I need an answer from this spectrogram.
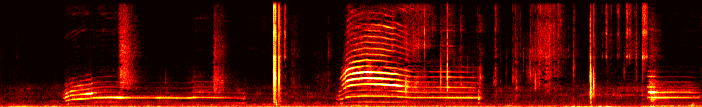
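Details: Male street cat resembling a Bengal, calling out to a female: long level meows held for over a second, one rising and wavering, then shorter yowls and clicks, against a low rumbling outdoor background.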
